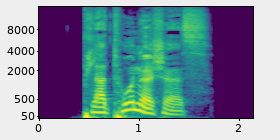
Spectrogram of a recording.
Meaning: strong/mixed nominative/accusative neuter singular of platonisch
- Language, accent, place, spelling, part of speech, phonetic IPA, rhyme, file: German, Germany, Berlin, platonisches, adjective, [plaˈtoːnɪʃəs], -oːnɪʃəs, De-platonisches.ogg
